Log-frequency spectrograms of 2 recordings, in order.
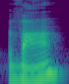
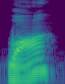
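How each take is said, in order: First: The vowel is an open 'ah' sound. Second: The vowel sounds almost like an 'oh'. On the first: "when I say war" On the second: "they might say war"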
